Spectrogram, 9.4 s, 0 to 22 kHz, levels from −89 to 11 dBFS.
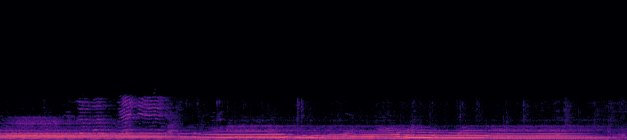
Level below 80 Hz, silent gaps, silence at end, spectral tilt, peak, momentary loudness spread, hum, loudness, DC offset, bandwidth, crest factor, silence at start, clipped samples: -66 dBFS; none; 0 s; -6.5 dB/octave; -18 dBFS; 10 LU; none; -31 LUFS; under 0.1%; 7.2 kHz; 14 dB; 0 s; under 0.1%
